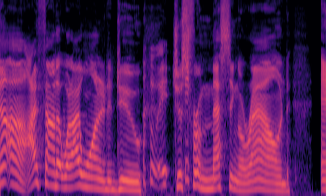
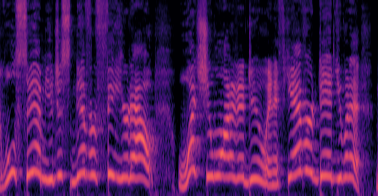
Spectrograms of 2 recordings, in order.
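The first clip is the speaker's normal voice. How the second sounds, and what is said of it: Fake voice mimicking a know-it-all. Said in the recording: “fake voice, one, the same as mine”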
